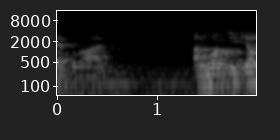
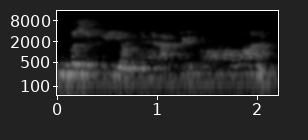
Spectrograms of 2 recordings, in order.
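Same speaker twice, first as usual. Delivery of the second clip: put-on high, stern, firm Italian accent. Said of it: "Very stern Italian accent".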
